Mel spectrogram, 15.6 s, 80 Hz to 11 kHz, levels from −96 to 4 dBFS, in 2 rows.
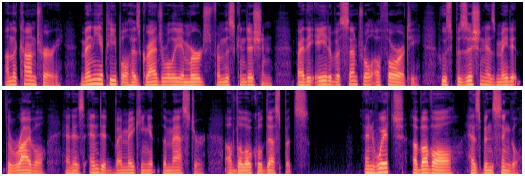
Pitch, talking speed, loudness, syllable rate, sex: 125 Hz, 175 wpm, -19 LUFS, 5.5 syllables/s, male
